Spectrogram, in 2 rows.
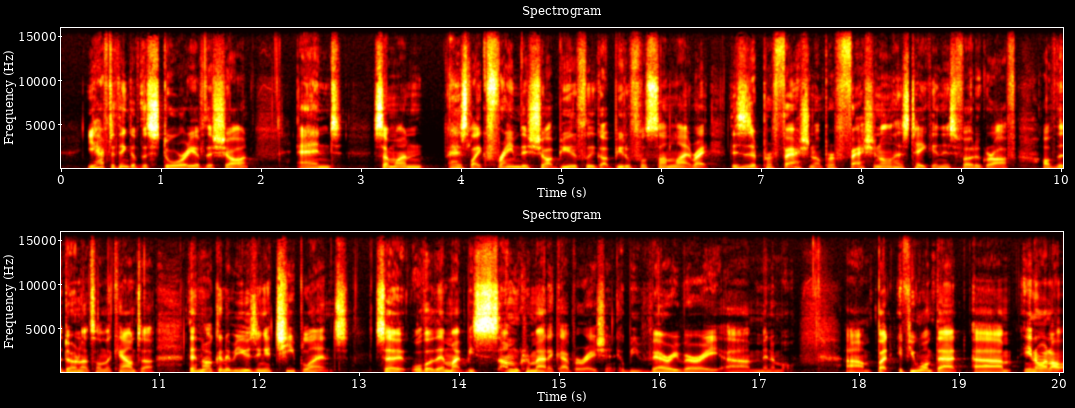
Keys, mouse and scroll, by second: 9.7 middle click, 17.3 scroll down 1, 17.6-17.9 scroll up 1, 17.9 middle click, 19.7 click.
